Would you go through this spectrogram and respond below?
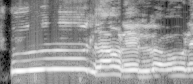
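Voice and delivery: high, slow mock wail of ooh lordy; hammed-up lament. Teller imagining himself as a slave, high drawn-out mock wail. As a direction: wail it high and slow like an old plantation hand.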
